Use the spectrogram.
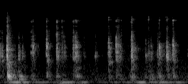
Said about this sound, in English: A lot of people ask about the keyboard. I'm gonna drop a mandate that Start writing all of these down? Please start writing all of these down. Mention what kind of keyboard every time you are making that sound.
